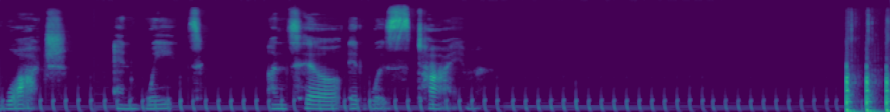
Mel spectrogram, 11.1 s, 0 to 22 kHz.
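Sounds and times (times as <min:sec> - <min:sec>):
soft steady pulsing beat: 0:00.0 - 0:11.1
speech: 0:00.1 - 0:02.6, 0:03.4 - 0:05.8
heavy knocks on a house door: 0:10.6 - 0:11.1.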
